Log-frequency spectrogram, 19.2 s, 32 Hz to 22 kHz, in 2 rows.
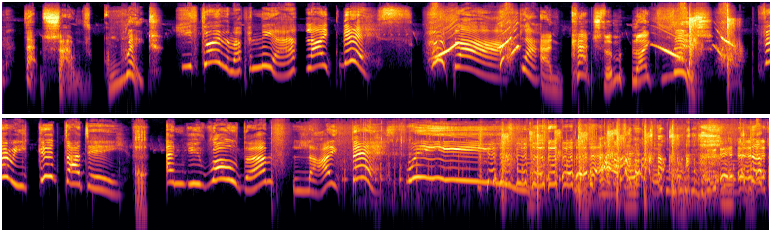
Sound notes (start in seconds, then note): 11.1 snorts; 15.4 both laugh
